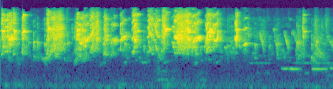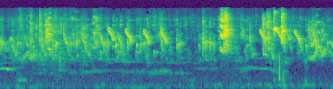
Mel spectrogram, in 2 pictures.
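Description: Many small birds chirping and twittering in quick, high-pitched notes, thickest in the first few seconds and thinning out after about four seconds.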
